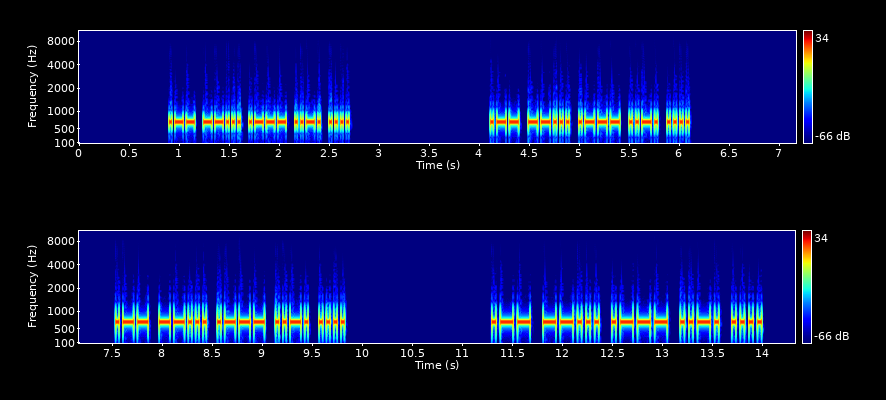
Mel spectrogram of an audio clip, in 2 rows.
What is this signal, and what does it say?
Morse code, heard as a keyed tone, about 33 wpm, 700 Hz. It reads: W7JFH W7JFH W7JFH W7JFH
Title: Speed Racing - USA 1x3 Call Signs 28wpm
